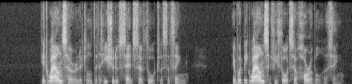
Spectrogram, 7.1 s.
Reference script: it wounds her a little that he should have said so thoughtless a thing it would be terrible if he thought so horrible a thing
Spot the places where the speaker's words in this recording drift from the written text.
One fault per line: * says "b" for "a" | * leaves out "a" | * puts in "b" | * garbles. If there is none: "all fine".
* puts in "that"
* says "wounds" for "terrible"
